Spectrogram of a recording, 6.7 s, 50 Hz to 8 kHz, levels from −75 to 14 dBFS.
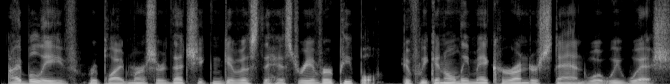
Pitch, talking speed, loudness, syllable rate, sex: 105 Hz, 215 wpm, -16 LUFS, 5.4 syllables/s, male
